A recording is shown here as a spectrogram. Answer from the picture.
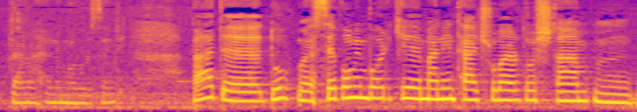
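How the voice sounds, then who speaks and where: A woman's somewhat breathy voice, fairly high in pitch with a dark, mellow tone, ordinary pitch variation and a moderate pace. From Iran, Tehran (Yazdi family roots). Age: 50s. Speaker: physician. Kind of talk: testimony.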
